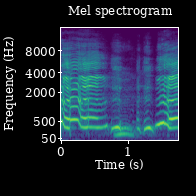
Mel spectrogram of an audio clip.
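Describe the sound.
A voice imitates ugly crying, producing wavering, high-pitched whimpering wails that rise and fall in a few sobbing bursts, fairly loud, with no other talking.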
